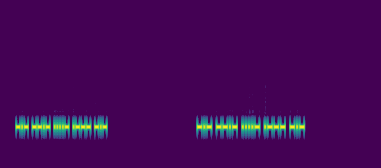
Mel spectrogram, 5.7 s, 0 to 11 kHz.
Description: Morse code, heard as a keyed tone, about 59 wpm, 700 Hz. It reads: KQ4JK KQ4JK
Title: Speed Racing - USA 2x2 Call Signs 50wpm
